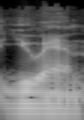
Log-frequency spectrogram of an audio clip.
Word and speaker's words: yuan: sum of 2 million Yuan or Yuan I think it's pronounced uh which is approximately 282,000 I actually looked that up it is it's un according to Google uh which is approximately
